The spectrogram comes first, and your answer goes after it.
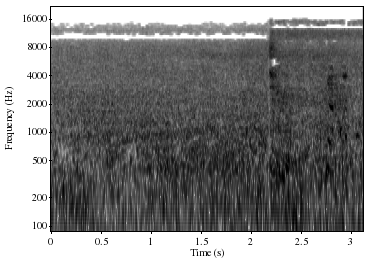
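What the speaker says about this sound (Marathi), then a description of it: "लाटा कसल्या भारी आहेत" Ocean waves break on Chennai beach in a steady, loud wash of surf with wind buffeting the microphone, and a fresh surge rises near the end.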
